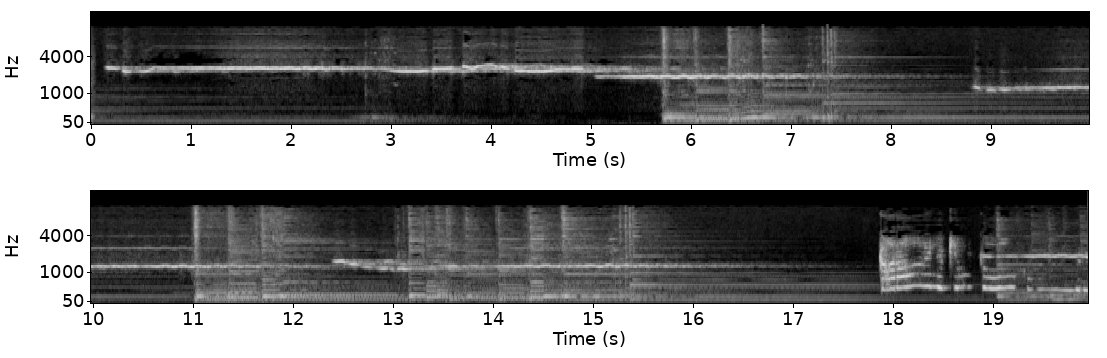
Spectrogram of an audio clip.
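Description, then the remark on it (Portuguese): A whistled melody of long, clear held notes stepping between pitches, joined after a few seconds by a low, full instrumental backing that continues beneath the whistling, fairly loud; music from a Capcom video game soundtrack. “o assobio da música do Yasha”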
